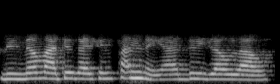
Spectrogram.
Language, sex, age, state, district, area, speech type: Bodo, female, 18-30, Assam, Kokrajhar, rural, conversation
